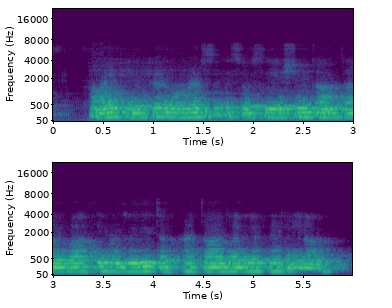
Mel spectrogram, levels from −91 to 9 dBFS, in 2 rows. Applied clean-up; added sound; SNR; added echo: neural separator model SepFormer DNS4.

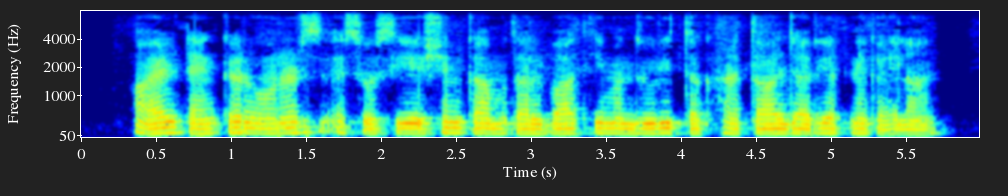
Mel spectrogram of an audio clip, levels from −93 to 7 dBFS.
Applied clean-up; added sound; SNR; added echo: none; none; none; none.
